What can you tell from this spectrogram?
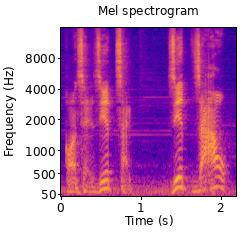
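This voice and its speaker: A man's voice: mid-range voice, big pitch swings, measured pace, bright, forceful tone, soft background music, pitched above the performer's own voice. A man voicing a cackling vengeful old sorcerer. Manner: gleeful cackling, menacing taunts.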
